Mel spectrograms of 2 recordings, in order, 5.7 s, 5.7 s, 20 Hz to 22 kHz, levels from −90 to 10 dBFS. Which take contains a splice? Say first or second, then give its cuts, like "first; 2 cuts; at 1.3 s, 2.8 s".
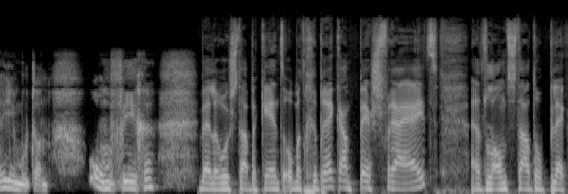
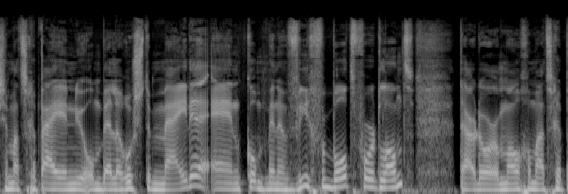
first; 1 cut; at 2.0 s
